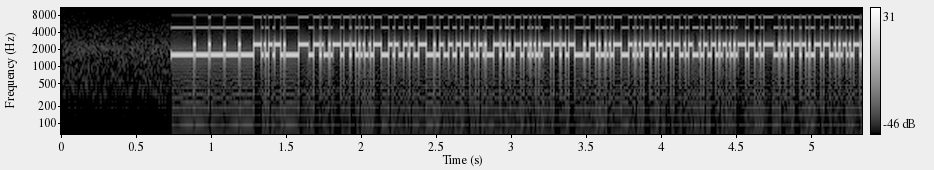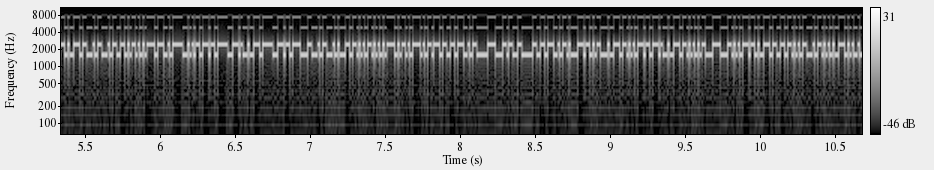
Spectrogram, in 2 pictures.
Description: RTTY (75 baud, 850 Hz shift), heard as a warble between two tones, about 2050 Hz centre. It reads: THE FOLLOWING ARE MAJOR INCIDENTS AND ACCIDENTS THAT OCCURRED INVOLVING BAR HARBOR …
